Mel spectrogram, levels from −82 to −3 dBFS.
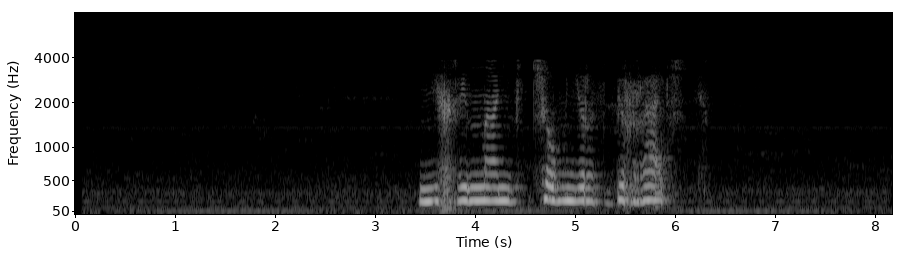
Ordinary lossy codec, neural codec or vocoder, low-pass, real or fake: AAC, 16 kbps; none; 7.2 kHz; real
